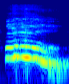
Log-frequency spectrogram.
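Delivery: high loud whoop; excited whoop. Real, not acted. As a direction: whoop at the strike. Fish strikes, whoop.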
